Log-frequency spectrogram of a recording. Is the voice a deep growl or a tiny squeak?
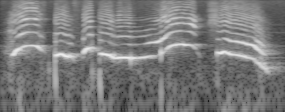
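tiny squeak. It is said in a tiny squeaky voice.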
